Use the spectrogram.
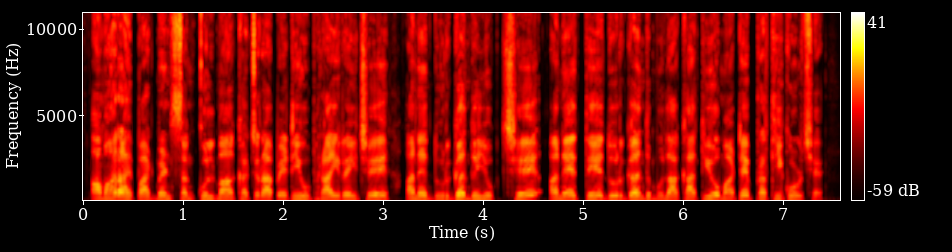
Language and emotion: Gujarati, disgusted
